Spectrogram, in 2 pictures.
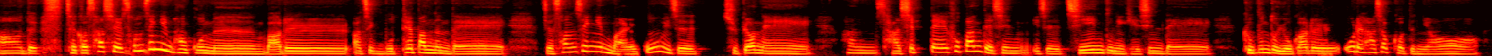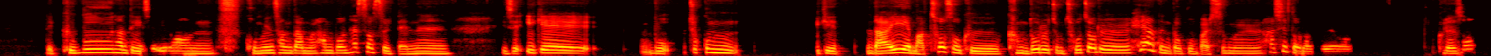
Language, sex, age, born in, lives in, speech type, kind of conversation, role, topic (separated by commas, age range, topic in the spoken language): Korean, female, 35-39, South Korea, South Korea, conversation, advice, user, 신체 기능 변화에 정서적으로 어떻게 적응해야 하나요?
